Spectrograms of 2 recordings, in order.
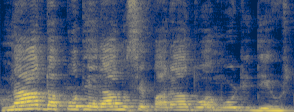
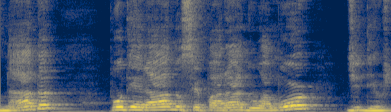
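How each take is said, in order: First: Said in the usual way. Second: Nada set apart, then a held pause before the rest; stress with a pause. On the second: Shown as a demonstration. Pastor slowing the verse so the church hears "Nada" alone. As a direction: lift "Nada", pause, then finish "poderá nos separar do amor de Deus". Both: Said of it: "Presta atenção".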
